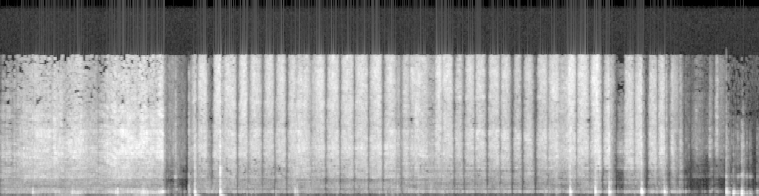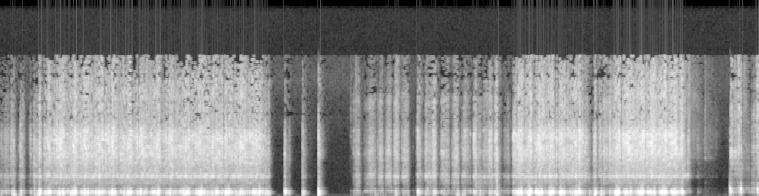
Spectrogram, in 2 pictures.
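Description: Two paper cups joined rim to rim, rubbed and twisted against each other, paper grating on paper in a fast run of creaks. It comes in bouts with short pauses and is loudest from about eleven seconds in.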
